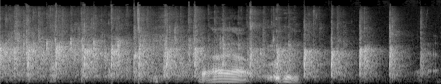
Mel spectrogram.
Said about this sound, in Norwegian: Litt applaus.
